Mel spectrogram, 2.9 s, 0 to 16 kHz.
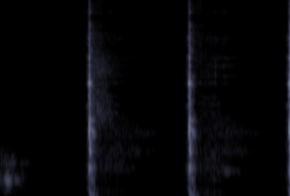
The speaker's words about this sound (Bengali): সময় 15 সেকেন্ড, এর মধ্যে কিন্তু উত্তর দিতে হবে, সময় চলছে, ঘড়ির কাঁটা এগিয়ে যাচ্ছে।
